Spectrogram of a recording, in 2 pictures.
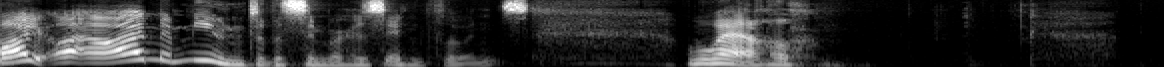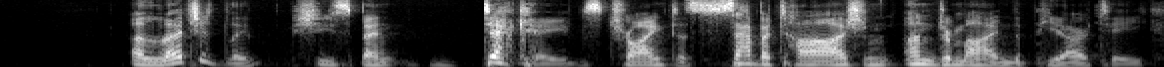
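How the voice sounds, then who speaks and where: A man playing a bitter, unhinged radio host in a fan audio drama, rambling sarcastically with halting stammers. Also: medium pitch, dry recording, natural voice. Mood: bitter, sardonic. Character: bitter, unhinged male radio host, sardonic renegade cape.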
